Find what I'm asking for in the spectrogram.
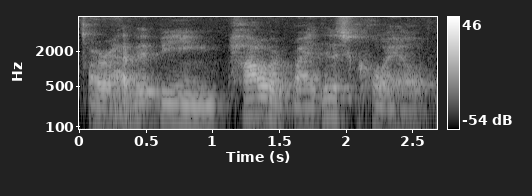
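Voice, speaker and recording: With audible room echo, a man talks at a fairly slow pace in a fairly high pitch with ordinary pitch variation. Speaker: maker and tinkerer. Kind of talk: casual demonstration video. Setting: workshop. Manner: casual, rambling. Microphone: sound quality problems.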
